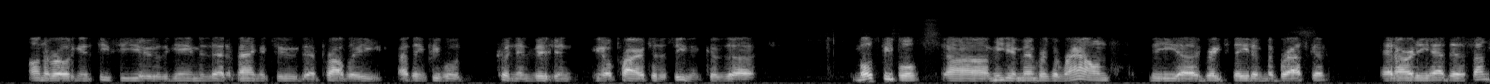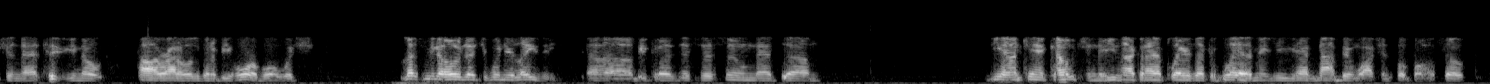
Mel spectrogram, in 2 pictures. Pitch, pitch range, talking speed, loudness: 100 Hz, 95-115 Hz, 180 wpm, -21 LUFS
